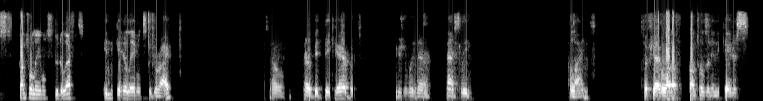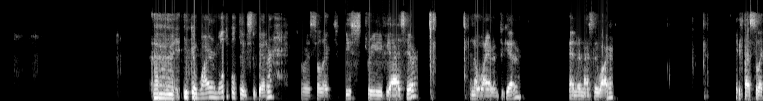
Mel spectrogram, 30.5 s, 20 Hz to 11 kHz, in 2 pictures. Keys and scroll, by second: 1.4 ctrl+z, 19.5 ctrl+c, 22.1 ctrl+space, 26.9 ctrl+i.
